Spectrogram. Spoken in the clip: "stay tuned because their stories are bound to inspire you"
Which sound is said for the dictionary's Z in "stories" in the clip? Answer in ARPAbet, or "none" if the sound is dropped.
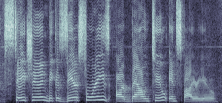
Z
